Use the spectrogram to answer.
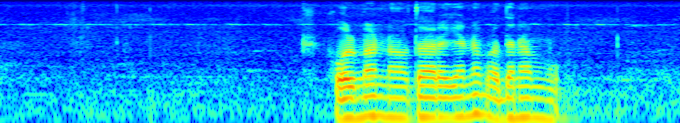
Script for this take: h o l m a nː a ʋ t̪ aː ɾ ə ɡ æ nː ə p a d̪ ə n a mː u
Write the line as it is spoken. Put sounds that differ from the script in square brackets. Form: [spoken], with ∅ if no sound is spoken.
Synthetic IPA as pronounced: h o l m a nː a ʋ t̪ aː ɾ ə ɡ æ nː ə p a d̪ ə n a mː u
